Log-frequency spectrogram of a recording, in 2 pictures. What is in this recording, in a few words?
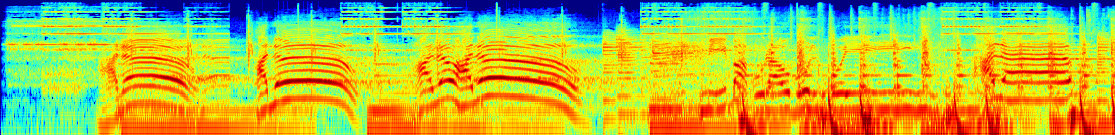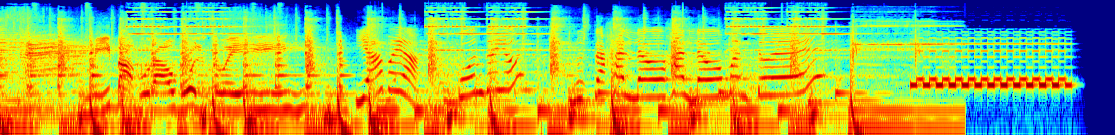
hello, Marathi; HELLO MEE BABURAO BOLTOY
